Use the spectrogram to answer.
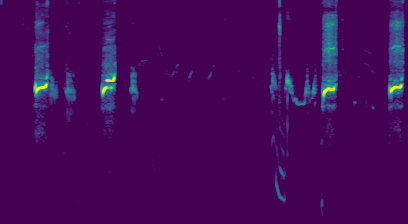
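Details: Grey francolin (teetar) uttering strident high notes in pairs, a pause, then a lower sliding wavering sound followed by two more sharp shrill notes.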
